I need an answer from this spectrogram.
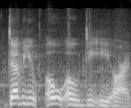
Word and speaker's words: water: I've very Philadelphian after all these years water wo OD er that is I love that remember you can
